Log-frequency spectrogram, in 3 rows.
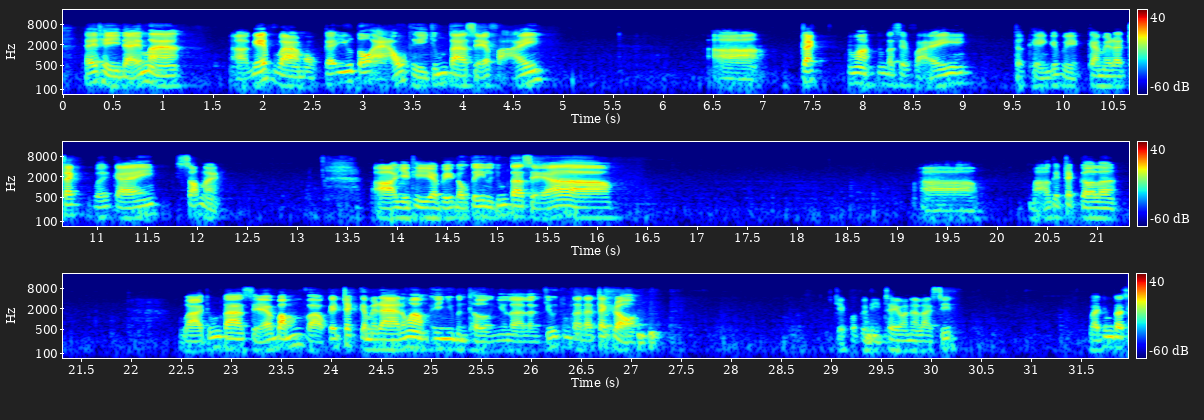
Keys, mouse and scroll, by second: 6.6-8.9 drag, 9.7 click, 10.5 click, 11.1 click, 11.6 scroll, 14.2 click, 20.4 click, 21.3-23.9 drag, 24.0 click, 26.6 click, 28.9 click, 29.5 click.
